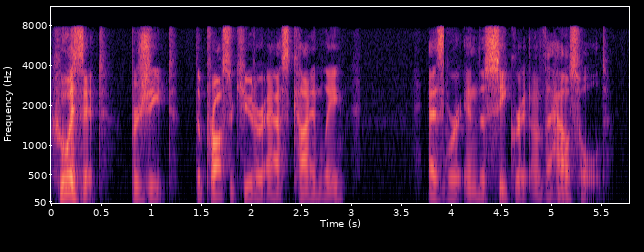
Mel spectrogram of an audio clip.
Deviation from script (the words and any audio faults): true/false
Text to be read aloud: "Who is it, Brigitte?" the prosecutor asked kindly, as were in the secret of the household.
false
